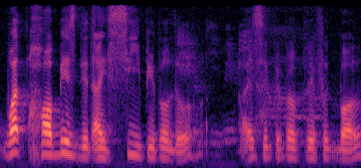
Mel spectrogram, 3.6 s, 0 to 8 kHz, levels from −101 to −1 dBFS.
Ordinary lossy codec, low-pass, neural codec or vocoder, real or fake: MP3, 64 kbps; 7.2 kHz; vocoder, 44.1 kHz, 80 mel bands, Vocos; fake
